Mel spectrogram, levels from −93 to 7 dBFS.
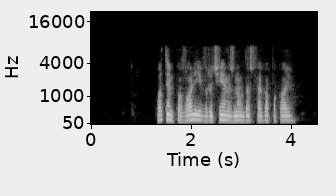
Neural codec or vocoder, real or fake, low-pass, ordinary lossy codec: none; real; 7.2 kHz; AAC, 48 kbps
